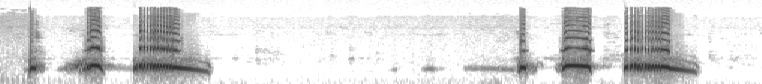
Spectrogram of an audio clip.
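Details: Decoy spotted dove calling in the 'trơn ròng' style to stimulate wild doves. Two phrases are heard, each a short pip, a curved note and a long, loud coo that falls at its tail.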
